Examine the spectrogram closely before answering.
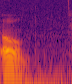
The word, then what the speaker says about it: Om: The first letter A is the root sound, the key, pronounced without touching any part of the tongue or palate. M, represents the last sound in the series, being produced by the closed lips.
